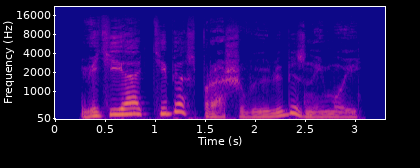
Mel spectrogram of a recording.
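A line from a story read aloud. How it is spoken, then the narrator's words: Calm. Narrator (Russian): спокойно продолжал Аркадий Павлович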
